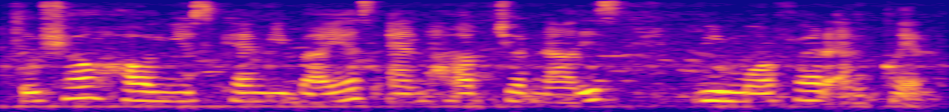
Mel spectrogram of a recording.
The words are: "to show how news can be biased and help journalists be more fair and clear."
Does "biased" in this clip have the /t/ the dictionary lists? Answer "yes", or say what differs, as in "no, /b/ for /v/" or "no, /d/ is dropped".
no, /t/ is dropped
